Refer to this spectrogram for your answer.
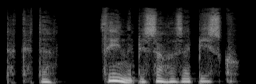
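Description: A man reading an audiobook and voicing a timid, tearful teenage schoolgirl who pleads in a high, frightened voice. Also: moderate pace, breathy edge. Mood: bitter pleading.

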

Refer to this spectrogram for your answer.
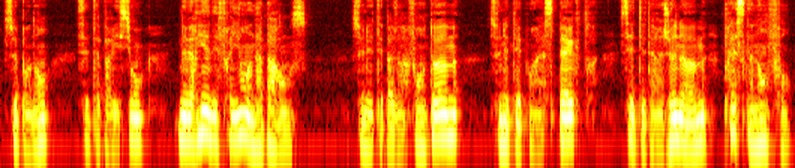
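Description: Mellow male audiobook narrator. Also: medium pitch, slightly rough. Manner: measured, dramatic reading. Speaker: audiobook reader. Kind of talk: scripted narration of a classic novel.

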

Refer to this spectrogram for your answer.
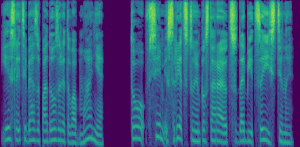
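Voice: medium pitch, normal speed, dark tone, no echo, natural voice. A reader voicing a brave young woman who stands up firmly to armed guards, in a dry, close recording. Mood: urgent. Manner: firm, imploring. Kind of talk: audiobook character voice.

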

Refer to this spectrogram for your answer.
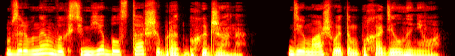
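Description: A woman reading a novel aloud in an expressive audiobook narration. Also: lowish voice, brisk, no echo, clean studio sound. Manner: expressive, even storytelling.

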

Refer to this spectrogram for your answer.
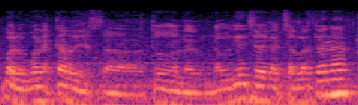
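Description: An Argentine man, a radio sports commentator, gives casual interview answers in a medium-pitched, expressive voice at a moderate pace. He sounds hesitant, repeats words, and often adds verbal tags. The room is noisy and the microphone is distant.

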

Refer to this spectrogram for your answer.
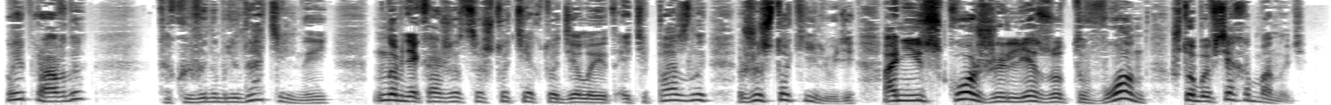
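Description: A man voicing a nervous, chatty middle-aged American woman in an audiobook, raising his voice high and gushing. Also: big pitch swings, normal speed, slightly rough, no echo, studio quality.

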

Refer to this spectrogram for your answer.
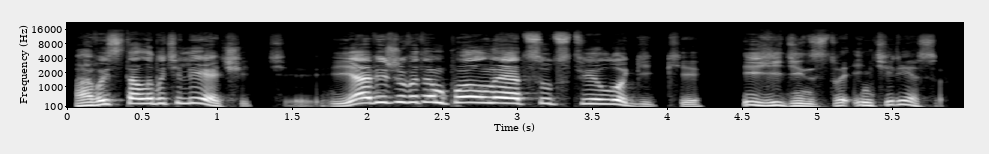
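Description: A man's voice: fairly high pitch, very animated, unhurried, fairly bright tone, pitched above the performer's own voice. A man voicing a cold, cruel male elf commander who drawls his words in a sinister, mocking way. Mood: menacing.

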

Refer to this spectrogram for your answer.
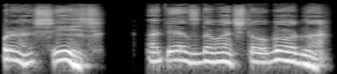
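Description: A man's voice: high voice, takes it slowly, a little mellow, breathy edge, pitched above the performer's own voice, heavily acted. Man voicing a terrified young captive fighter. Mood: pleading. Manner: pleading, sobbing, broken grammar. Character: young male enemy fighter, terrified captive, broken Russian.

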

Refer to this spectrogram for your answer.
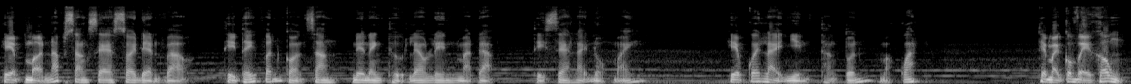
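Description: A man with a very low, deep voice reads a ghost story aloud in a steady storytelling manner. Faint music plays behind him. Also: normal speed. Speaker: story narrator. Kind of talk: scripted ghost story narration.

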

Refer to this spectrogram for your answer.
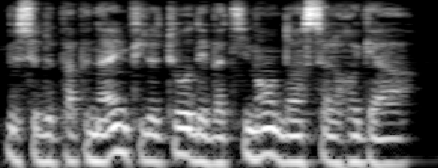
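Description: A man reading a historical novel aloud in steady, measured scripted narration. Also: on the low side, husky. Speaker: audiobook narrator.

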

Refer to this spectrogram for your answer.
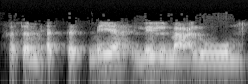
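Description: A man teaching Quranic readings in a lecture, asking his students questions and answering them himself, slowing down to recite verse lines. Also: mid-range voice. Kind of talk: classroom lecture. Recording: tinny phone-like recording.

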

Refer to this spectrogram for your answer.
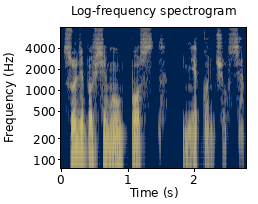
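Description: A man narrating a story aloud in a lively, expressive reading style. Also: deep voice, takes it slowly, vocal fry, no room sound, studio quality. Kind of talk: audiobook narration.

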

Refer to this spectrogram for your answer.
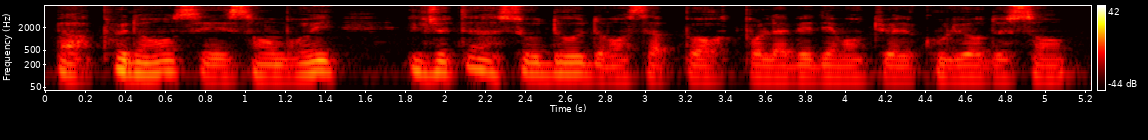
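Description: A man reading a historical novel aloud in a steady, measured way. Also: deep voice, slightly rough. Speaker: audiobook narrator. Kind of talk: scripted narration of a historical novel.

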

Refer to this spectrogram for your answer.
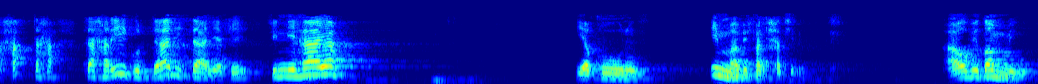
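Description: A man gives a grammar lesson in a slightly high voice, going over each point slowly and repeating words. The recording is dull and lo-fi. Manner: slow, repeats and restarts words while explaining. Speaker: teacher.

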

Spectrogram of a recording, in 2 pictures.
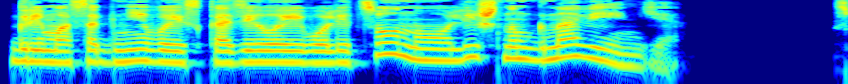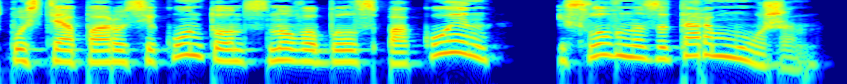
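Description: A woman narrating a fantasy audiobook in the first person with calm, measured reading. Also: lowish voice, no room sound, clean studio sound.

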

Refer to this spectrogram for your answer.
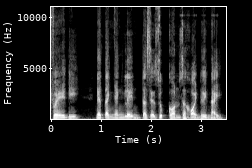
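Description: A secretive male spirit hurries someone along with stern commands, as a man reading the story puts him on. The voice is husky and dry, and it rises and falls a lot. He sounds urgent and will not explain himself. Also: mid-range voice, very animated, moderate pace, no echo. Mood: stern urging.

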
